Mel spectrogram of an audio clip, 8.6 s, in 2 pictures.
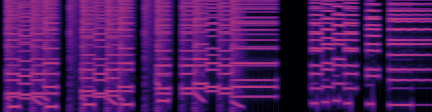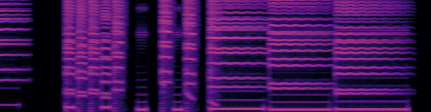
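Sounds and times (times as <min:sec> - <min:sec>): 
Game Boy action background music: 0:00.1 - 0:08.5.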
